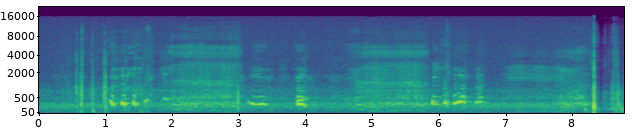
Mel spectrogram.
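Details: Loud snoring from an adult man asleep on a basement couch; the snoring pauses when his mouth opens: snoring.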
